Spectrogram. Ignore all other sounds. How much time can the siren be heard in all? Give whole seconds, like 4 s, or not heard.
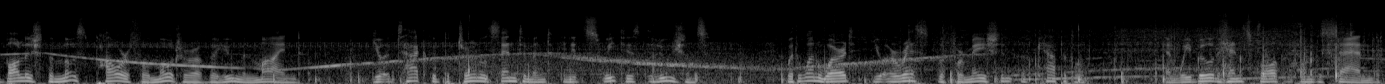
14 s.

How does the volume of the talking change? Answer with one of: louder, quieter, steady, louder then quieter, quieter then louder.
steady.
